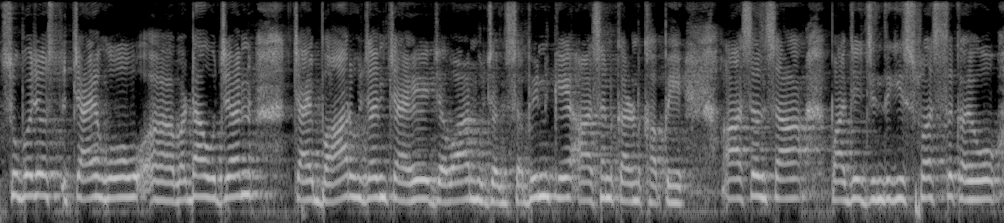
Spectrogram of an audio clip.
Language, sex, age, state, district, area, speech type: Sindhi, female, 45-60, Delhi, South Delhi, urban, spontaneous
